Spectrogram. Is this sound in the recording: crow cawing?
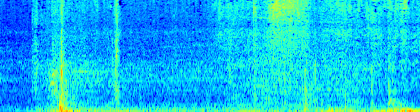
no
